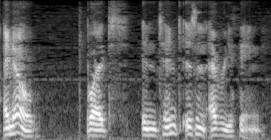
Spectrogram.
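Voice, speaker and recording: A man's voice: mid-range voice, takes it slowly. A young man talking candidly in a personal vlog, late at night at home, rambling with lots of fillers and wry asides. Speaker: vlogger.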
